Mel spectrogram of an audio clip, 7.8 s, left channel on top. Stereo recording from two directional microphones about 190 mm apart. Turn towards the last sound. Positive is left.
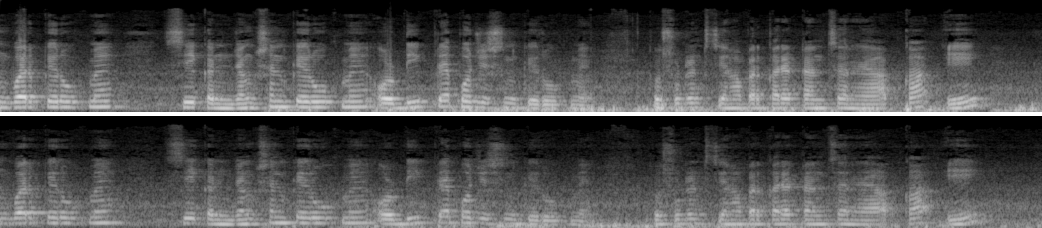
turn(degrees=50)  # may be behind; listen again after turning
